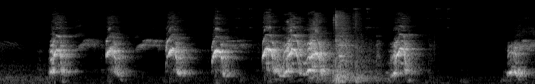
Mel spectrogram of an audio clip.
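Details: Young dog Rosie barking at a drawer under the kitchen oven, about two barks per second in an irregular series of bright, yelping barks with a brief pause before a final bark.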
